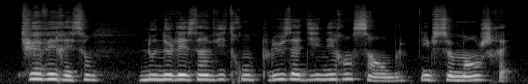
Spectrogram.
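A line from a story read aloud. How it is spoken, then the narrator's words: Heavy sigh. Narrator (French): Il dit avec un gros soupir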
